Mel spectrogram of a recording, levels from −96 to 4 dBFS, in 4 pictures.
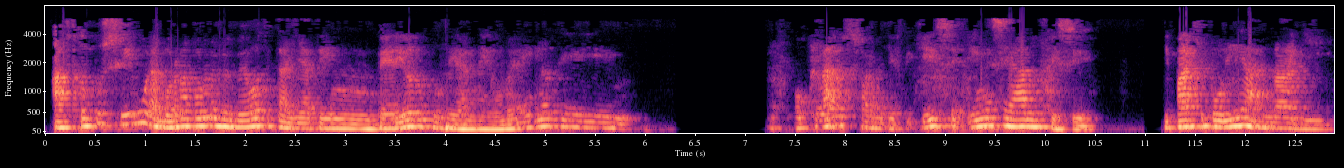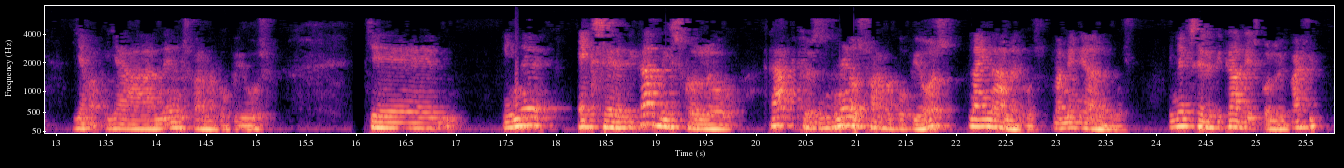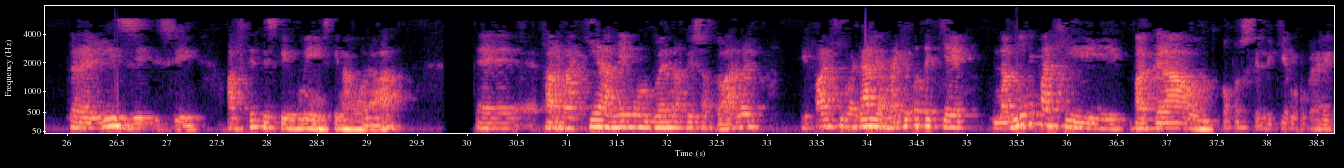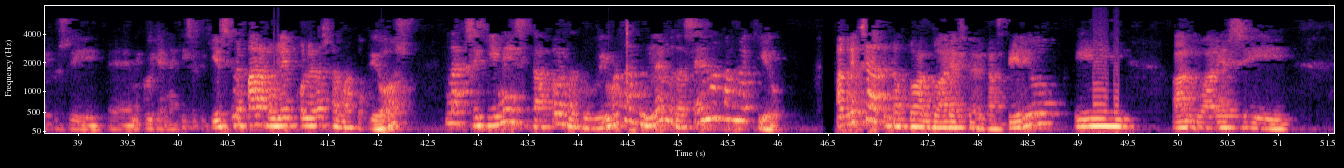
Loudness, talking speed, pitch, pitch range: -14 LUFS, 120 wpm, 130 Hz, 105-160 Hz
